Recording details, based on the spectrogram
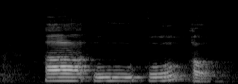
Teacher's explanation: ये पश्च स्वर होते हैं मुंह अंदर के भाग से बोले जाते हैं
